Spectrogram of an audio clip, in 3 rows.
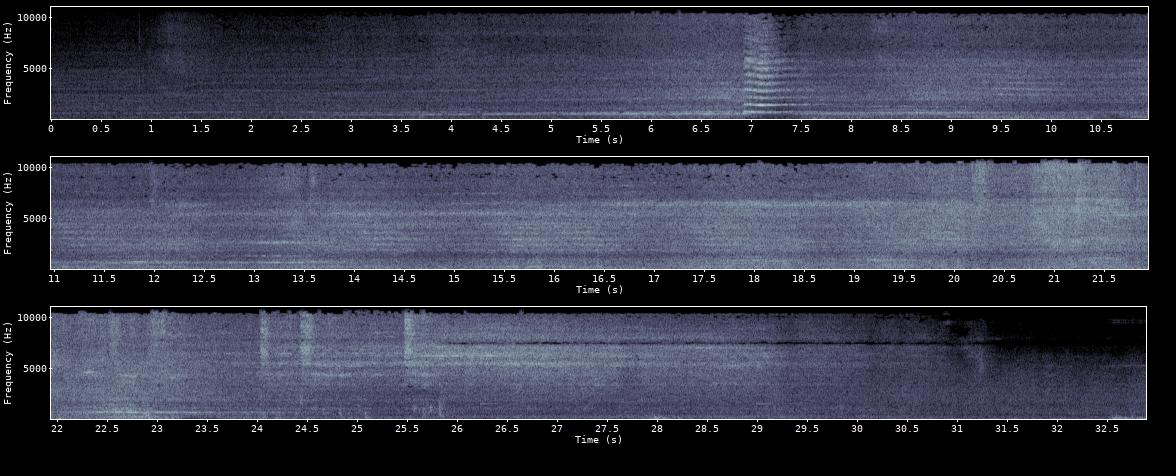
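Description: ETR 700 Frecciarossa high-speed electric train approaching with a rising whine, giving a short horn note about seven seconds in. It then runs past close by with a loud rumble and whine for about fifteen seconds, and fades near the end.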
